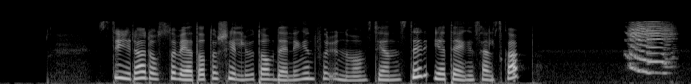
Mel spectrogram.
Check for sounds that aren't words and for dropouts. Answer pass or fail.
fail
